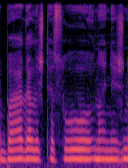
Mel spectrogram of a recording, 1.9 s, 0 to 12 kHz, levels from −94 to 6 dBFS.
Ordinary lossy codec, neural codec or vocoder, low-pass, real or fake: Opus, 64 kbps; none; 10.8 kHz; real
